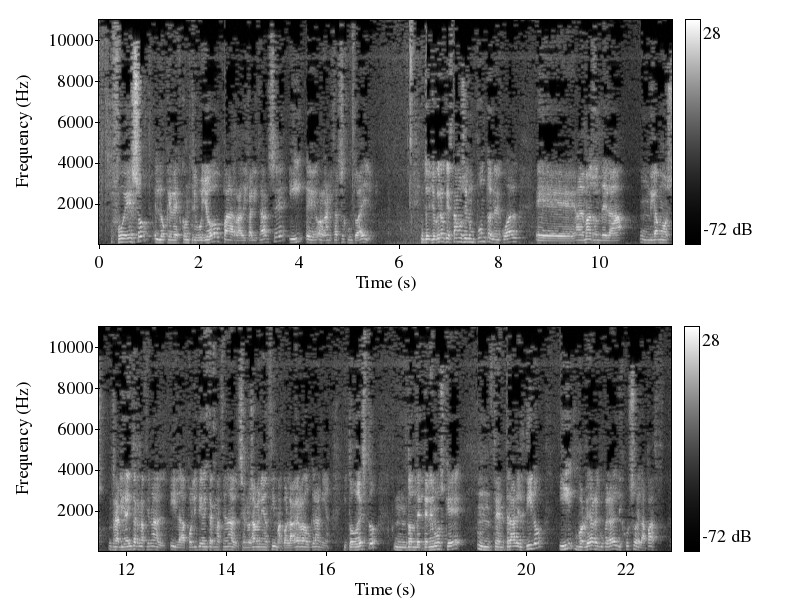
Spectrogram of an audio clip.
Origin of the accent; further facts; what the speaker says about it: Tulkarm, West Bank, Palestine; En mi pueblo, que es Tulkarem, antes nunca no había mucha lucha armada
